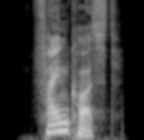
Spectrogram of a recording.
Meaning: delicatessen (top-quality food)
- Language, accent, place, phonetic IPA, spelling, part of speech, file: German, Germany, Berlin, [ˈfaɪ̯nˌkɔst], Feinkost, noun, De-Feinkost.ogg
